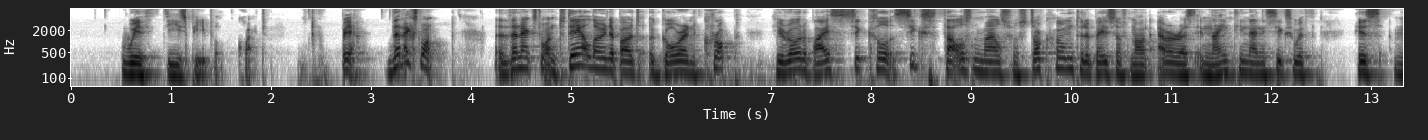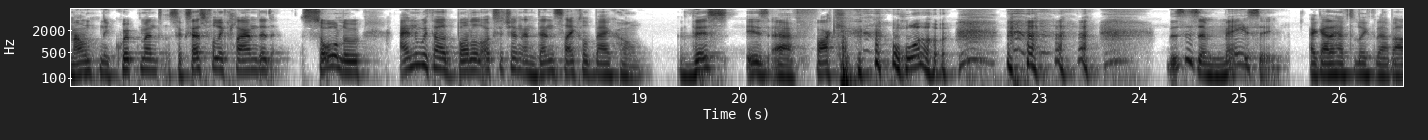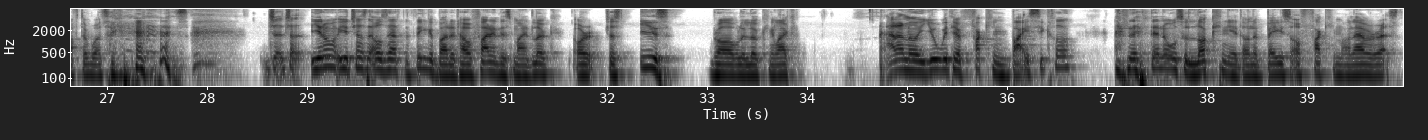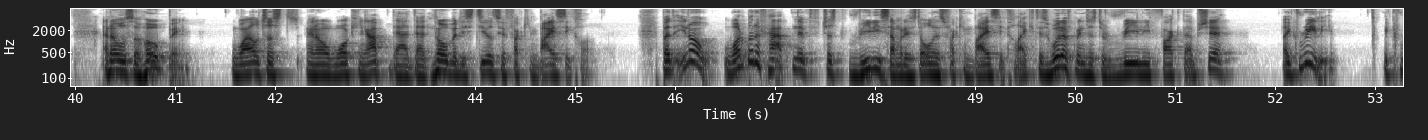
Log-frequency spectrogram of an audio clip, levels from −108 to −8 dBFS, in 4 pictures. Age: 20-39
